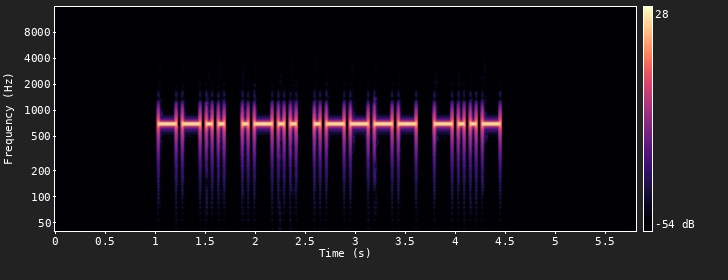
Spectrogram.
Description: Morse code, heard as a keyed tone, about 19 wpm, 700 Hz. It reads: ZL1X
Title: DXCC-100 Call Signs - 4 Characters - Repeated 3x - 20wpm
